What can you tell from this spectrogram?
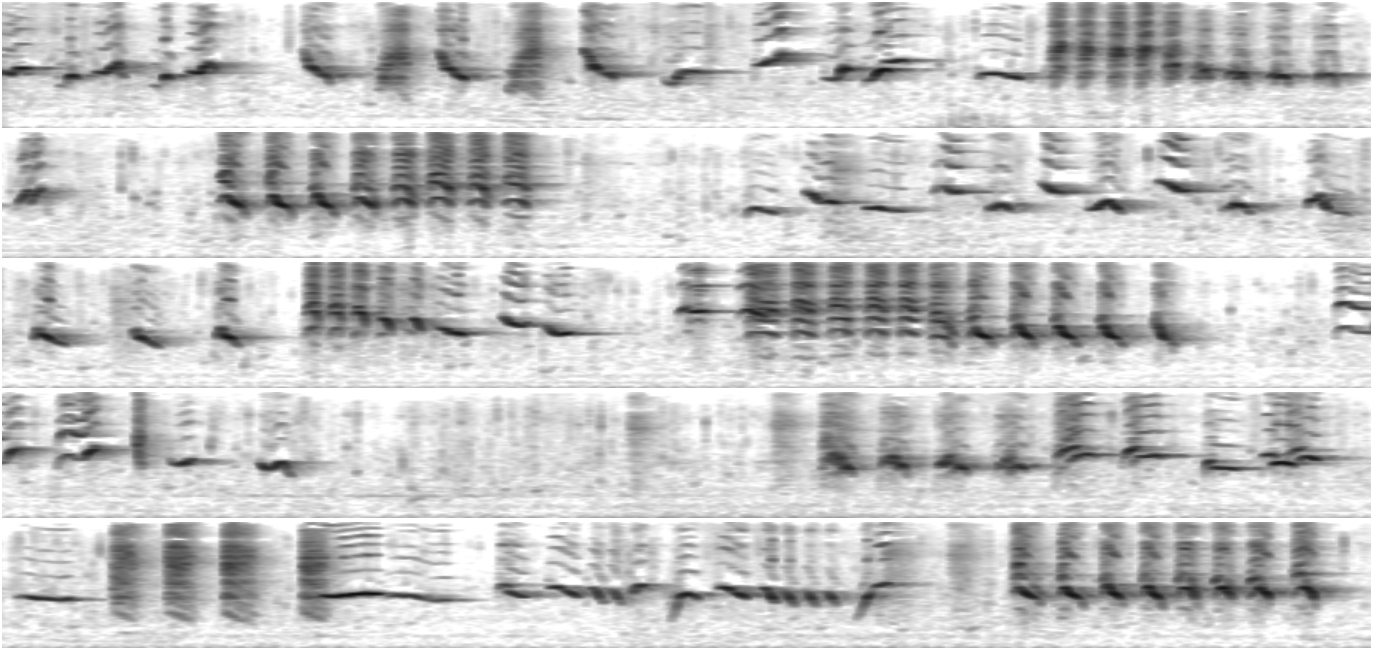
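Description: Male greater green leafbird (cucak ijo) singing: varied chirping and whistled phrases with short pauses between them, several of them fast rapid-fire runs of repeated notes.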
